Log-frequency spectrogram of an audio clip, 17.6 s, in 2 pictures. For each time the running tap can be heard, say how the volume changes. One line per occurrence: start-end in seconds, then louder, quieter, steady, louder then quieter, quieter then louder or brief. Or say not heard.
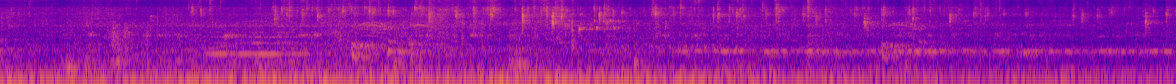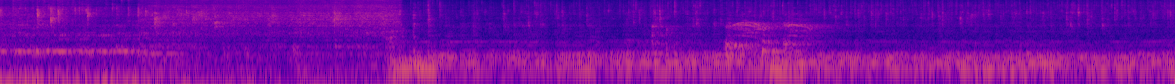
0.0-17.5 quieter.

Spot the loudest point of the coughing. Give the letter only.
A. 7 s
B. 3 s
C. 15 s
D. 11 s
B.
